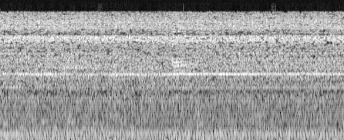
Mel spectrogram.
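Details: CNG car (engine cut out when switched over to petrol) after fitting and repair: steady, even engine hum at idle with no miss, stumble or knock; idling smoothly.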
